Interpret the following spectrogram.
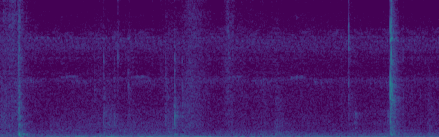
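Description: A few light metallic clicks from a horse bridle's bit and fittings as it is held at the horse's mouth, the sharpest just before the end, over a quiet background.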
